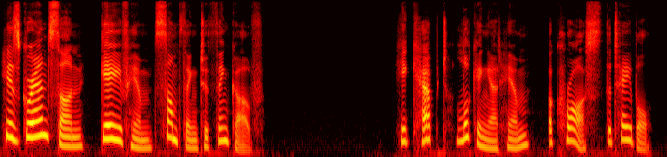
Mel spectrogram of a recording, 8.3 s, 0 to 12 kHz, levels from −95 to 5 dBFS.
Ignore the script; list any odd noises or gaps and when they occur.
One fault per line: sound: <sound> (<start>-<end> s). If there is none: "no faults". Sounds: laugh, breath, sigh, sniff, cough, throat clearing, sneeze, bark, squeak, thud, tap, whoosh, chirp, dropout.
no faults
